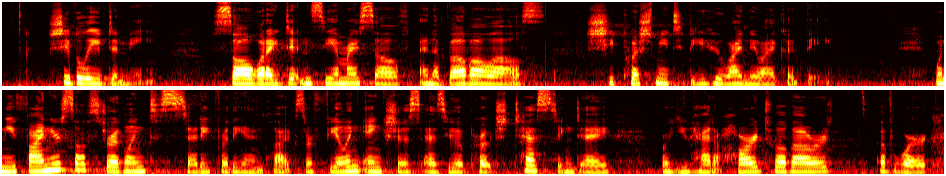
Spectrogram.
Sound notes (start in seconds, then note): none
